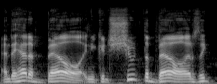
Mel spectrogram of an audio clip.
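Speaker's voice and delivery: normal talking voice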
